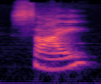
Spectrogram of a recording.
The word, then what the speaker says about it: site: A pronúncia em inglês é site. Ah, teacher, mas e essa letra E aqui? Não se preocupe com ela, tá?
